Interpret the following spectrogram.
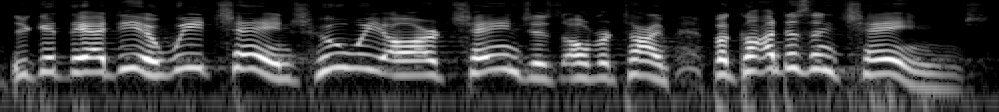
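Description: A pastor in his thirties delivers a sermon in a raised, clear and resonant voice. He builds emphasis through rhythmic, repeated phrases. His voice carries a long reverb, as in a church sanctuary. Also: very high-pitched, animated, unhurried. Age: 30s. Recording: reverberant hall sound.

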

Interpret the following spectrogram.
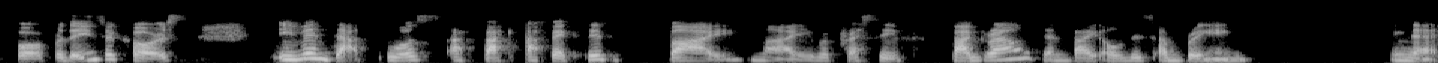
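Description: A woman's voice: mid-range voice, slightly rough, no echo, lo-fi sound. A woman from Poland speaking about her work as a guest, in earnest, flowing answers. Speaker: tantra teacher and guest. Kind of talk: conversational interview answers.

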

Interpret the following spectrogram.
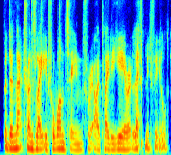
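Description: Casual podcast host, creaky male voice. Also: medium pitch, steady tone, fairly quick, a bit bright. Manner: chatty, self-deprecating. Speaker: host of a football discussion. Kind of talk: casual conversational interview.

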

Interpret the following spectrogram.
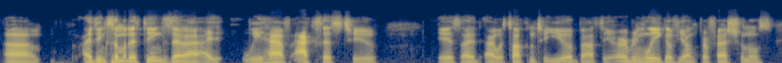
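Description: A young man from Texas talks through a casual interview, wandering from point to point with lots of ums and restarts. His voice sits very low, yet the tone is bright and forceful. The sound is dry and close. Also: level tone, brisk, dry recording. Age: young adult. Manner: rambling, frequent ums and restarts. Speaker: guest.

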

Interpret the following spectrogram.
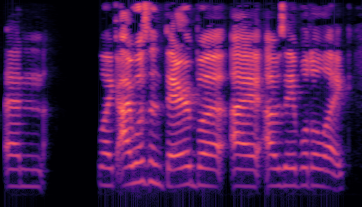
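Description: A young woman talks as a podcast guest at a middle pitch. She sounds relaxed and a little halting. She restarts her sentences and fills gaps with "like". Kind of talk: casual chat.

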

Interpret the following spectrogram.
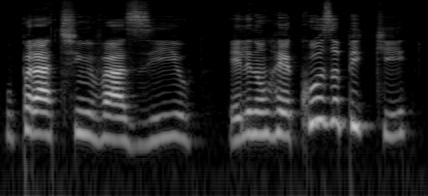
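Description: A woman's voice: on the high side, animated, normal speed, pushed and bright, smooth. A woman acting in a Brazilian radio drama as a bitter, longing fifty-one-year-old retired detective, with a Brazilian accent. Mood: grumbling.

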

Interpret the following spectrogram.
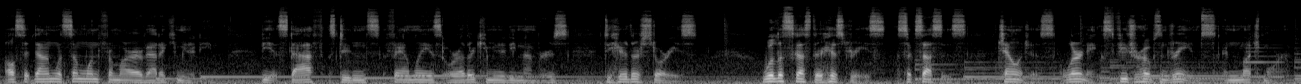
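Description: A man hosting a school community interview podcast as an assistant principal, with a measured, upbeat delivery. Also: on the low side. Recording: music bed under the voice. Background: background music.

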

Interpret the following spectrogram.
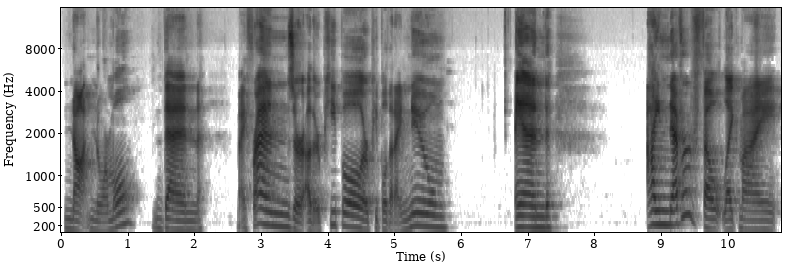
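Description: A woman in her late twenties hosts a podcast alone. Her voice sits low, and she speaks earnestly and openly, sometimes restarting a phrase. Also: fairly bright tone. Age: 20s. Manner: candid, earnest, with some restarts. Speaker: podcast host. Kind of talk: solo podcast monologue.

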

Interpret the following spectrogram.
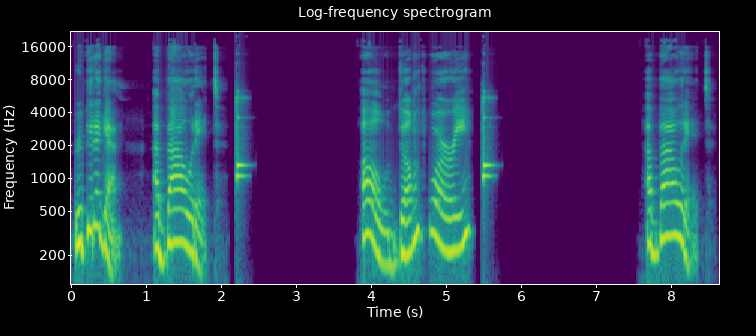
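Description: A woman teaching English as a language lesson, modeling words slowly and carefully before brisk explanations. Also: fairly high pitch, sing-song, darkish tone. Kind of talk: slow drilled pronunciation lesson.

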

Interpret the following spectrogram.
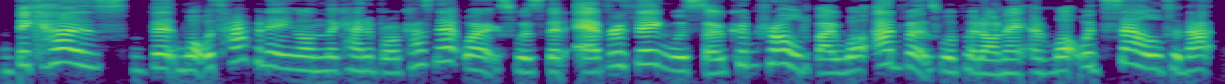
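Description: A woman's voice: on the high side, animated, brisk, few pauses, fairly bright tone, no room sound. A woman speaking as an interview guest, effusive and emphatic, often wandering off into asides as she talks. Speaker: guest, audio drama producer. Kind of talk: enthusiastic interview conversation.

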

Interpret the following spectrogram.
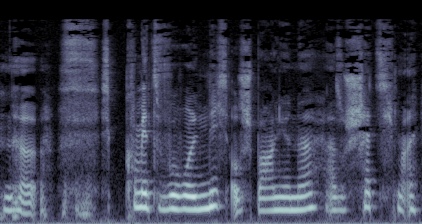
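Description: A woman's voice: medium pitch, fairly even intonation, measured pace, darkish tone. A woman from Germany answering viewer questions in a casual chat, stumbling over words and using slang. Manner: frequent stammers and restarts, slangy.

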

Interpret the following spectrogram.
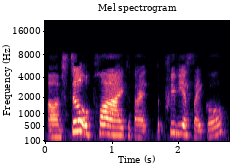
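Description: A woman's voice: a little high, lively intonation, moderate pace, sharp tone. A young woman from South Korea, a dentist, answering interview questions in a candid, bubbly way and laughing often. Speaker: podcast guest, dentist.

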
